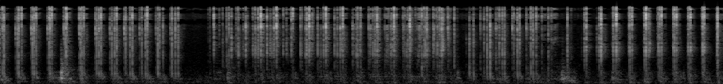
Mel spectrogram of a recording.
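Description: Fingertips and nails tap and scratch the casing of a small, solid, black plastic Acer laptop power brick with a label, held in the hand. Dozens of quick, dry, bright clicks come in rapid runs, with a short silence near three seconds and another brief pause near seven seconds. The taps have almost no low end and die away instantly.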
